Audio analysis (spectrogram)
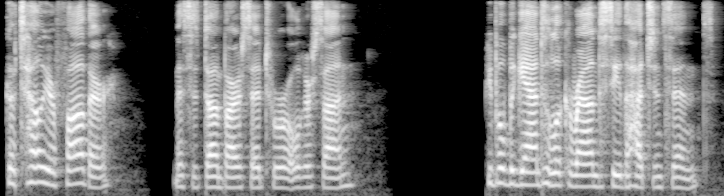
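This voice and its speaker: A woman's voice: low voice, fairly even intonation, moderate pace. A woman narrating a short story from a script as a reader, with character dialogue set among the prose.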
